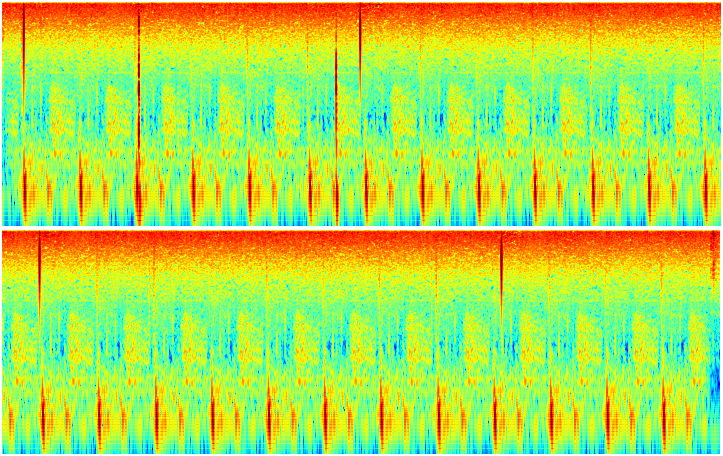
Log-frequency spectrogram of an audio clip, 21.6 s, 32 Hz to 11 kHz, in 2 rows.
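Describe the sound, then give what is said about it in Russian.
A steady stethoscope heartbeat at about 85 beats per minute, recorded at Erb's point in a patient with aortic regurgitation following septic endocarditis, with a soft, blowing aortic regurgitation murmur trailing each beat beneath a low hum, and no voices. “Шум аортальной недостаточности обычно хорошо проводится по току регургитации влево и вниз, у четверти больных вплоть до верхушки, из-за чего может быть неверно диагностирован митральный стеноз.”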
